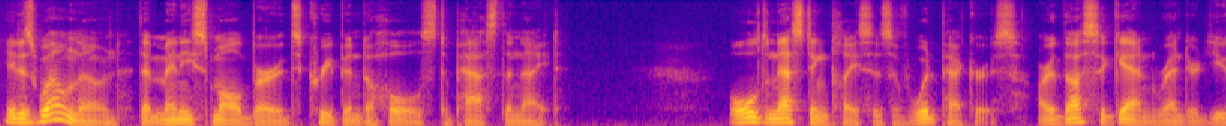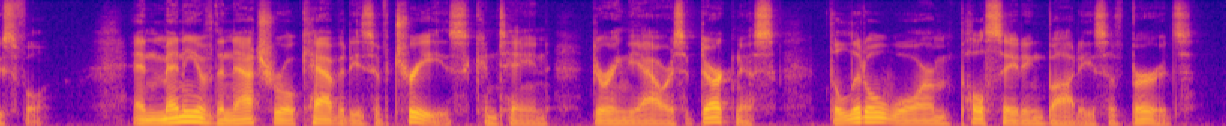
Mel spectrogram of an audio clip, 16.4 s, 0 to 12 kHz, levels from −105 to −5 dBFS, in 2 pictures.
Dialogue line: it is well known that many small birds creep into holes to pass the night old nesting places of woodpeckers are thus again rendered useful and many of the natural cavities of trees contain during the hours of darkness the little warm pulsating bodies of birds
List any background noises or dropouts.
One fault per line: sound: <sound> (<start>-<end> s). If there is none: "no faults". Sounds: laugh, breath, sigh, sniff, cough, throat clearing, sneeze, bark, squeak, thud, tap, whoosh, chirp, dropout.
no faults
